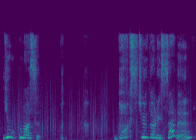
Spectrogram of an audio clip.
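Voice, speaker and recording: A woman's voice: very high voice, expressive, takes it slowly, a little hiss or hum, exaggerated voice, poor audio. A woman playing a prim, flustered young shop clerk in an old-time radio romance. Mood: flustered, astonished.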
